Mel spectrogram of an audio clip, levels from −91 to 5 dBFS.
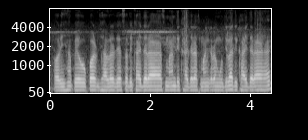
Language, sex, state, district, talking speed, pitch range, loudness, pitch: Hindi, male, Delhi, New Delhi, 300 wpm, 130-135 Hz, -18 LUFS, 130 Hz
